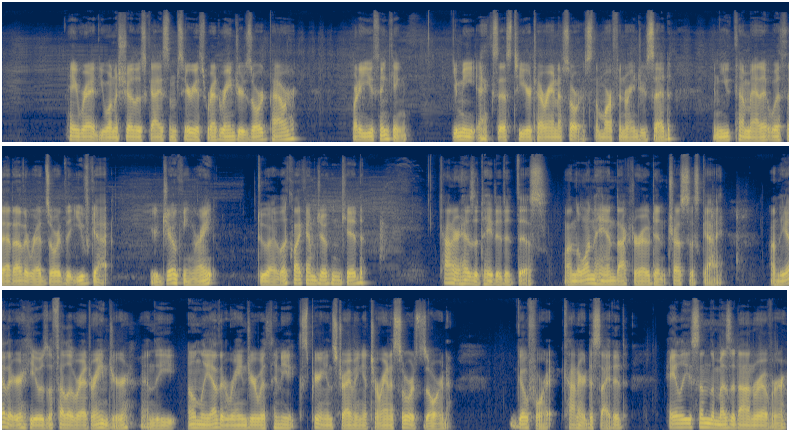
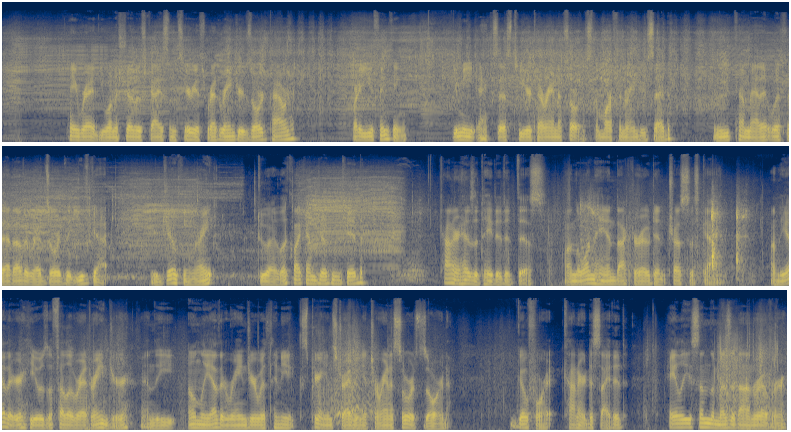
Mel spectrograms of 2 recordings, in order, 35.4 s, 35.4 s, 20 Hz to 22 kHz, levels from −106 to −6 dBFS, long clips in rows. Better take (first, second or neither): first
